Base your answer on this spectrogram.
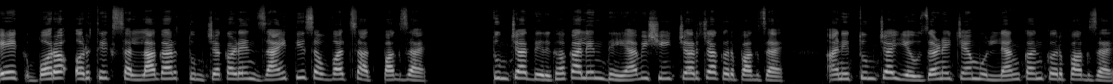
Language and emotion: Goan Konkani, neutral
